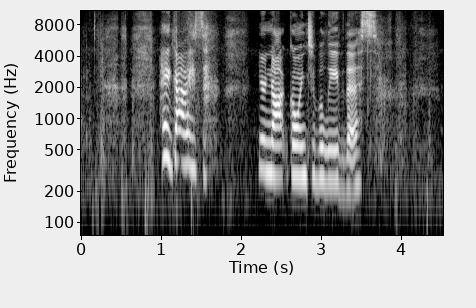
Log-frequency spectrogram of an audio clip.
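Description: A young woman speaks loudly and with animation, close by.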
